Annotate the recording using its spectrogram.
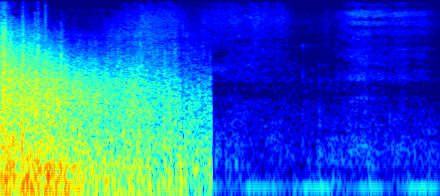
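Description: A sudden, loud explosion-like blast that dies away over about two seconds and then cuts off abruptly, as an inserted sound effect would.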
